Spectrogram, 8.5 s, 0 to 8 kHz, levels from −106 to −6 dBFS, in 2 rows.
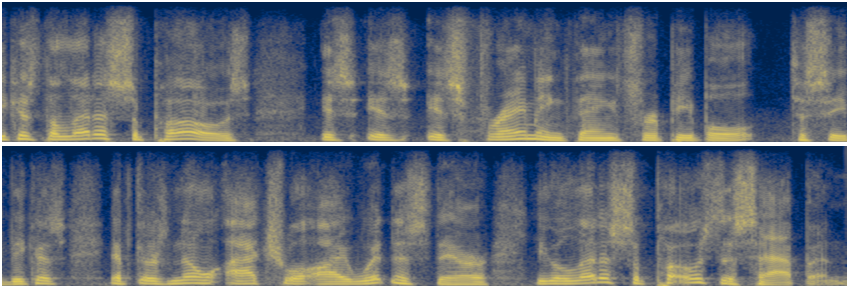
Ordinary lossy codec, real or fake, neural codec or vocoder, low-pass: Opus, 24 kbps; real; none; 7.2 kHz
